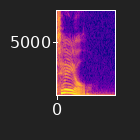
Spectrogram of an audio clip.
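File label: "tail", English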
